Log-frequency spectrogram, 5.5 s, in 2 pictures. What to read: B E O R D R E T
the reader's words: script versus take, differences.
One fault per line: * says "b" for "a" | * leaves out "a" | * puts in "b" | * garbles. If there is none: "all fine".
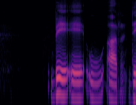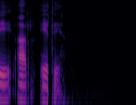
all fine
